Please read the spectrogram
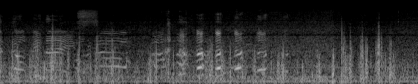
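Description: Motorboat engine running steadily at towing speed, with wind on the microphone and rushing wake water, under people's voices calling out and laughing, with a quick run of short repeated cries about halfway through.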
